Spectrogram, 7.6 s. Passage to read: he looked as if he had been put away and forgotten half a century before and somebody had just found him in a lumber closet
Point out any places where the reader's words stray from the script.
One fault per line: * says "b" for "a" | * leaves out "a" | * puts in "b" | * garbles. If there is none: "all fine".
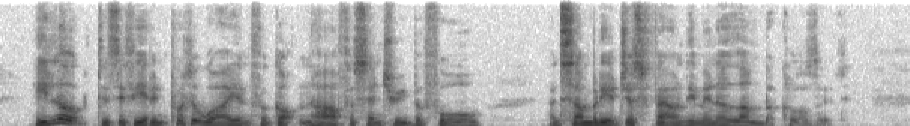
* leaves out "had"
